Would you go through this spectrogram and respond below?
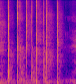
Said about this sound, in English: I know, but can we please give a round of applause to Elizabeth Henstridge for directing this episode?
